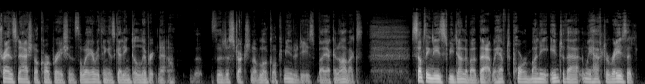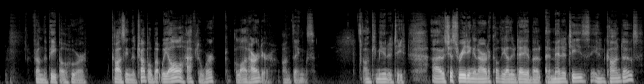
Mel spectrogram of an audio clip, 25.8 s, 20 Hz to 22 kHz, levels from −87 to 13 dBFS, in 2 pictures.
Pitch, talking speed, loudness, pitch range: 95 Hz, 165 wpm, -21 LUFS, 90-105 Hz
